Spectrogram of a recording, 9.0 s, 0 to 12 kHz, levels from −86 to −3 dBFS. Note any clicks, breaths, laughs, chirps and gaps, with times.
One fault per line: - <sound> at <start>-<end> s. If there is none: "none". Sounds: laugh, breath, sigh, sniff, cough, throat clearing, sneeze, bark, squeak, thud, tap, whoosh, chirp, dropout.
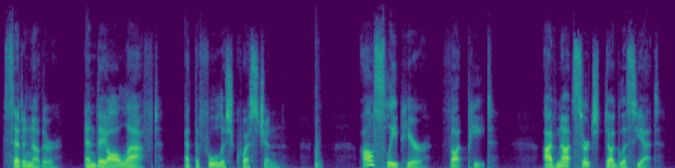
- tap at 4.2-4.3 s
